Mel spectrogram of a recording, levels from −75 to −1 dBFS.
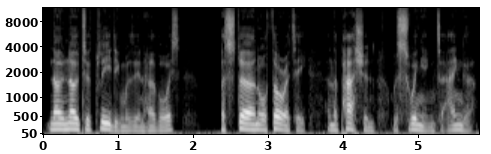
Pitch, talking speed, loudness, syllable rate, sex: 125 Hz, 185 wpm, -19 LUFS, 5.5 syllables/s, male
